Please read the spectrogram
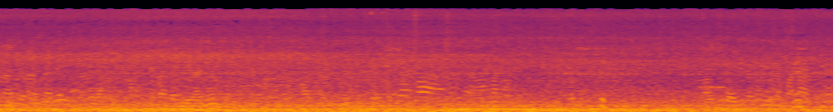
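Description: A car engine idling steadily close by, with scattered voices of a crowd over it.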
